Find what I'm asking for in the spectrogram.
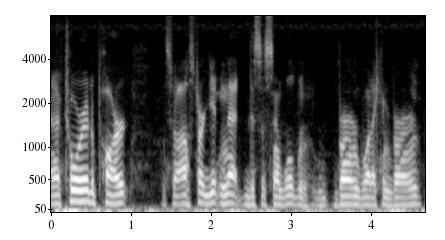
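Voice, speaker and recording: The sound is dry with no echo as a man speaks at a moderate pace. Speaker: off-grid homesteader vlogger. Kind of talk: casual vlog chat. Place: open country. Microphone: lapel.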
